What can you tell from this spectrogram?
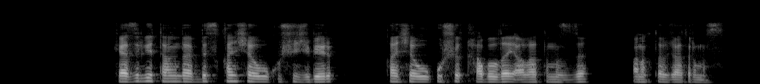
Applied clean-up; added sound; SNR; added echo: none; none; none; none.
